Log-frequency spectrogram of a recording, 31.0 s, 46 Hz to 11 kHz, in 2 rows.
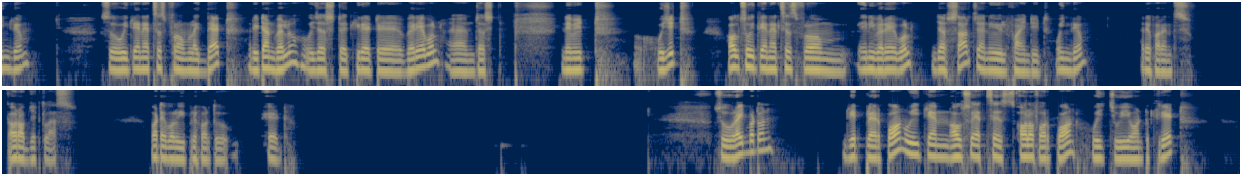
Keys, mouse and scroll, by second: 4.0-11.2 typing, 13.4 scroll up 1, 13.5-13.9 scroll down 3, 13.9 right click, 15.2 scroll down 3, 15.8 right click, 16.4-17.5 scroll up 7, 18.5 right click, 20.3 right click, 21.3 right click, 22.1-24.5 typing, 24.8 Return, 28.2 Delete, 29.2 right click, 30.7 middle click.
